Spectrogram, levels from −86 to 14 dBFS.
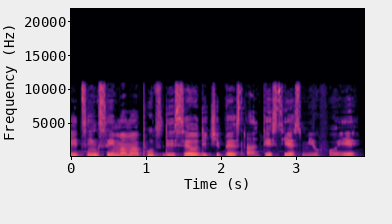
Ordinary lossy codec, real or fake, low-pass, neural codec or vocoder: none; real; 10.8 kHz; none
